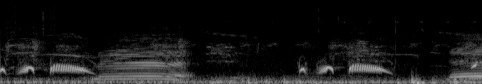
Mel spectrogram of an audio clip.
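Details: Cattle herded in rice fields after the harvest on a traditional village farm: a drawn-out, low harmonic moo lasting nearly a second and falling at its end, with another beginning near the close, amid short higher bird-like calls and farmyard background noise.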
